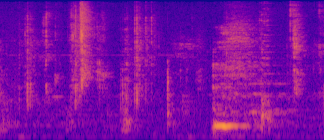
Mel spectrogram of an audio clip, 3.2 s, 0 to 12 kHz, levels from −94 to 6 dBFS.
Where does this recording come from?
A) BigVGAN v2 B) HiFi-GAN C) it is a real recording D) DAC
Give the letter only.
C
